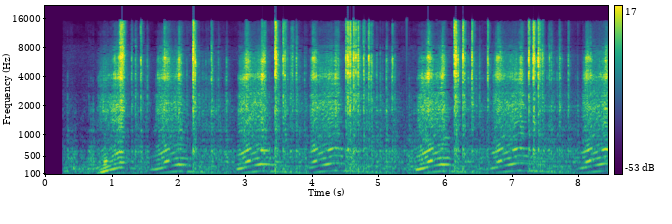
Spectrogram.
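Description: BMW M4 (F82)'s twin-turbo straight-six being revved while the car stands still: about eight quick throttle blips, each rising and falling in pitch about a second apart, with the exhaust crackling and popping between them.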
